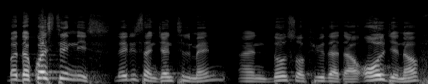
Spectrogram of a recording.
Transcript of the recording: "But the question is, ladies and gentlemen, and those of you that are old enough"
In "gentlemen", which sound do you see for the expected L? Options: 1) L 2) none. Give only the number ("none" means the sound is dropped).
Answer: 1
